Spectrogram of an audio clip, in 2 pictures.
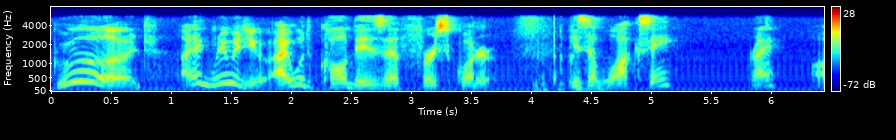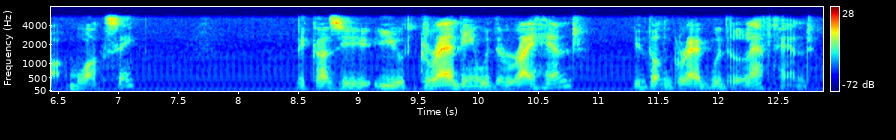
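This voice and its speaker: In a dull lo-fi recording with soft background music, a man from Brazil teaches astronomy. His Brazilian Portuguese accent carries a fairly low voice with big pitch swings at a slightly slow pace, and he chats, questions his students, and jokes on the side.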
